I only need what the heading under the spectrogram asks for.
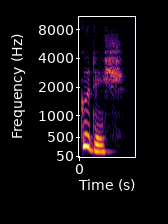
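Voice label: "goodish", British English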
